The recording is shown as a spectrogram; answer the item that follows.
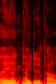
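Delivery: sounds like a forty-something man.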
